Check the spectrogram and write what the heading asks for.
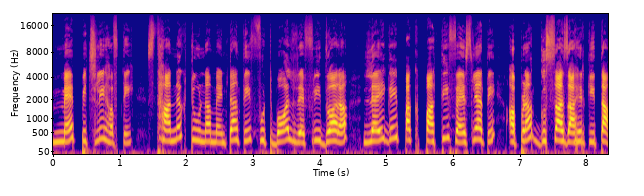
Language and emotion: Punjabi, angry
